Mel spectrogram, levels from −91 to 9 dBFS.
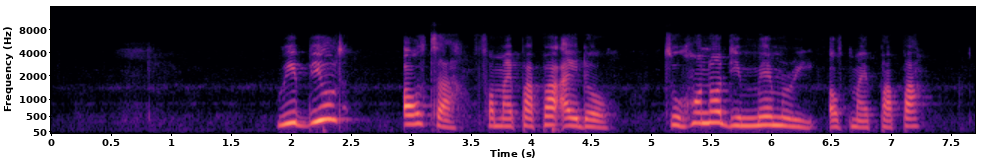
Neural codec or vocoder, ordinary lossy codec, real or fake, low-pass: none; Opus, 32 kbps; real; 7.2 kHz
